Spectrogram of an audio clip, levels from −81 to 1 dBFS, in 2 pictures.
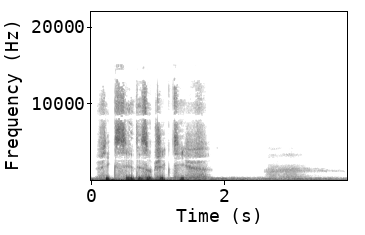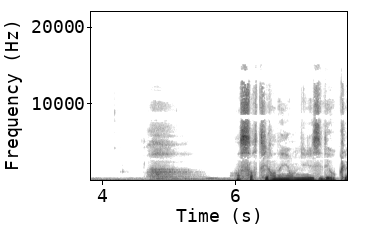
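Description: Throughout the clip, channel delay (comb filtering) gives the sound a hollow, phasey colour. One channel arrives a fraction of a millisecond late, so summing to mono cancels shared content at evenly spaced notches, the first near 3 kHz. Unlike a phaser, these notches never move.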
